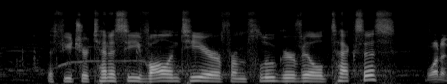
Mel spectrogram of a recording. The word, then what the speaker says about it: Pflugerville: call for a strike tricky silent P at the beginning of it Pflugerville one of those nice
